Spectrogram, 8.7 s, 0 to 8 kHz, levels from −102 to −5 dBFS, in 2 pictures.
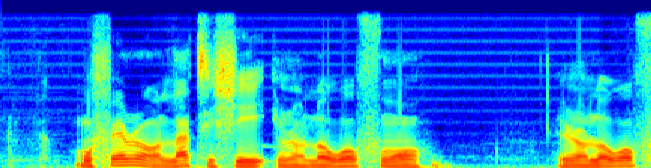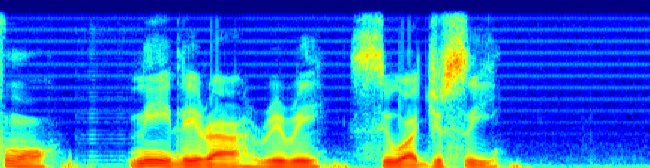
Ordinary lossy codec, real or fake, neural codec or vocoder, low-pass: none; real; none; 7.2 kHz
